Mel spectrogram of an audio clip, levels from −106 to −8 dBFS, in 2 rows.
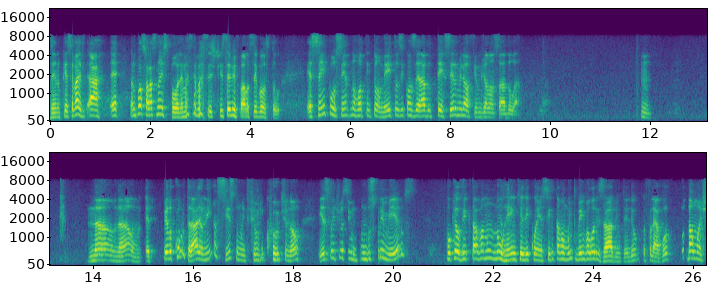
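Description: From 1.01 to 1.6 s, a faint, delayed copy of the speech trails the original by about 411 ms, most likely an echo leak from a loudspeaker the far end's echo canceller didn't fully remove. Unlike reverberation's smooth tail, it's a separate, distinct repeat.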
